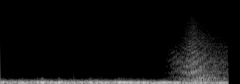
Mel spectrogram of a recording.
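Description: Intro sound effect: a deep, steady rumble, with a whoosh swelling up near the end.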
